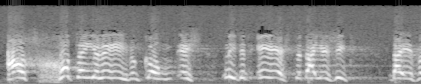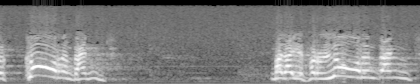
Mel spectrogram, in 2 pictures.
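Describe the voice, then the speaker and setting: A man preaching a sermon to his congregation, slow and solemn, with emphatic cries. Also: very high voice. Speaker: pastor. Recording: dull radio broadcast in a large hall.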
